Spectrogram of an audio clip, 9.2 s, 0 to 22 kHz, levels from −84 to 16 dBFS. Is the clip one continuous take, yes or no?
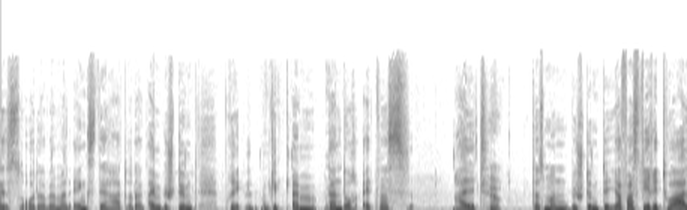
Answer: no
